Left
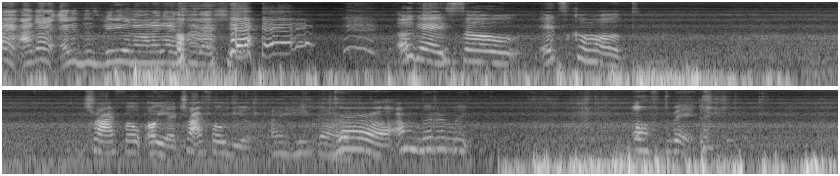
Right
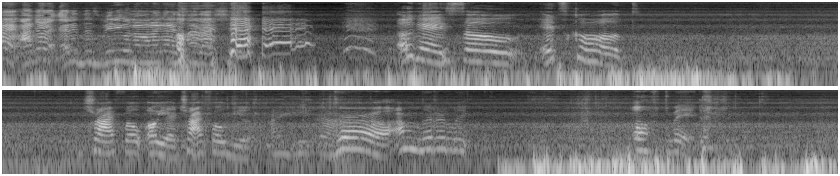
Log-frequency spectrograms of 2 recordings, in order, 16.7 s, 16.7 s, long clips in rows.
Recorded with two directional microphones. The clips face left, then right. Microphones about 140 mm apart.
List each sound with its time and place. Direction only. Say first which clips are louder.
0.0 s speech: left 3 dB; 25° left (ahead or behind)
1.7 s speech: left 1 dB; centre (ahead or behind)
2.2 s a sound: left 1 dB; centre (ahead or behind)
3.9 s speech: even; 5° right (ahead or behind)
9.1 s speech: even; 5° right (ahead or behind)
14.6 s a woman's voice: right 1 dB; 5° right (ahead or behind)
